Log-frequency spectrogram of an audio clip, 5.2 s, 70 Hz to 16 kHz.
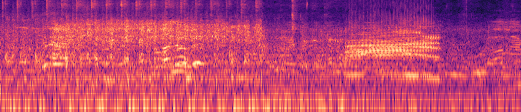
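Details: Sahiwal bull calves at a busy cattle market in Sylhet, Bangladesh, on 26 September 2025, as a farmer buys calves. Low, drawn-out moos sound amid loud human bargaining and engine noise.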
